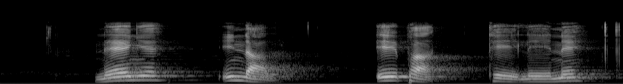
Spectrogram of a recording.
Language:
South Ndebele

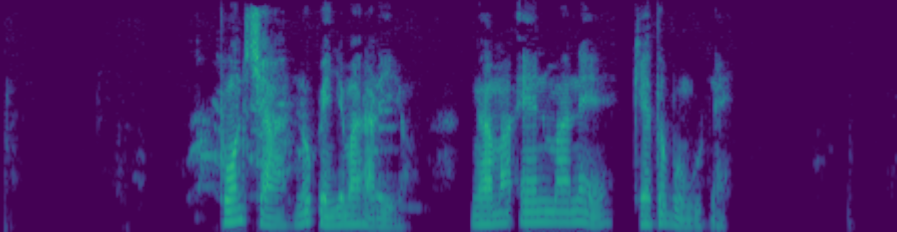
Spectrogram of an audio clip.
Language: Luo (Kenya and Tanzania)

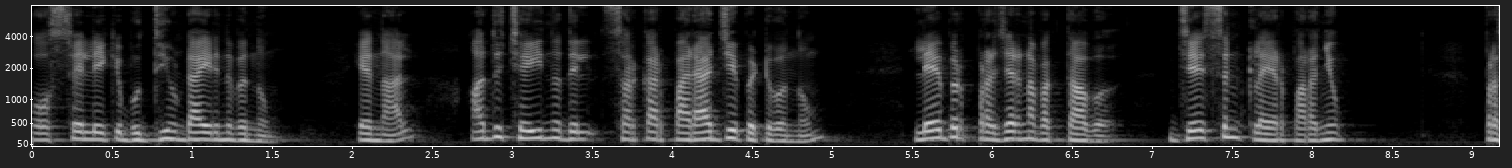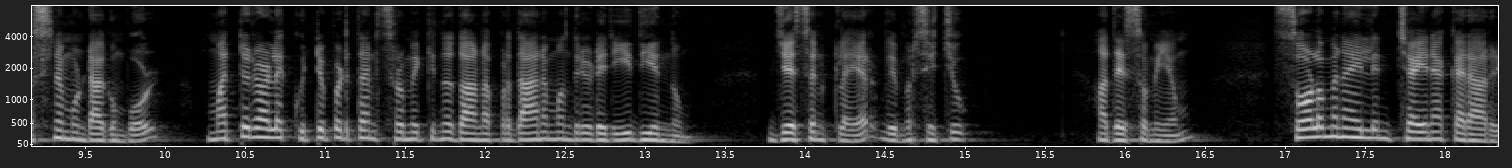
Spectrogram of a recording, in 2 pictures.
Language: Malayalam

